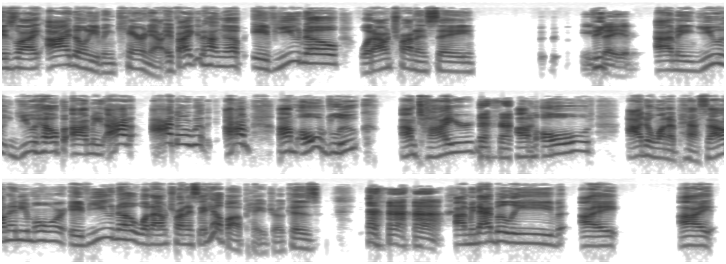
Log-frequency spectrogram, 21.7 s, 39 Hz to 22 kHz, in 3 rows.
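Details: Man who has stuttered since childhood, with blocks and repetitions, speaking on a podcast; had speech therapy in 1975; long-standing avoidance of reading aloud and presentations; stuttering.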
